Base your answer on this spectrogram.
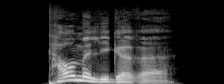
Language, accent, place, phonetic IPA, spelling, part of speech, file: German, Germany, Berlin, [ˈtaʊ̯məlɪɡəʁə], taumeligere, adjective, De-taumeligere.ogg
- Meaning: inflection of taumelig: 1. strong/mixed nominative/accusative feminine singular comparative degree 2. strong nominative/accusative plural comparative degree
